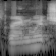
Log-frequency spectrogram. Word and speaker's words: Greenwich: never heard of this greenwitch or is it green witch or grenwich Gren witch and U it's uh Greenwich right I think that's pronounced grenic yeah it's a Manhattan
